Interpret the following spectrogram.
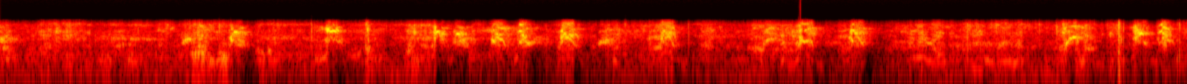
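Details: Two or more mastiffs wrestling in play, with near-continuous rasping growls broken by yelping and snarling bursts every second or so throughout.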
